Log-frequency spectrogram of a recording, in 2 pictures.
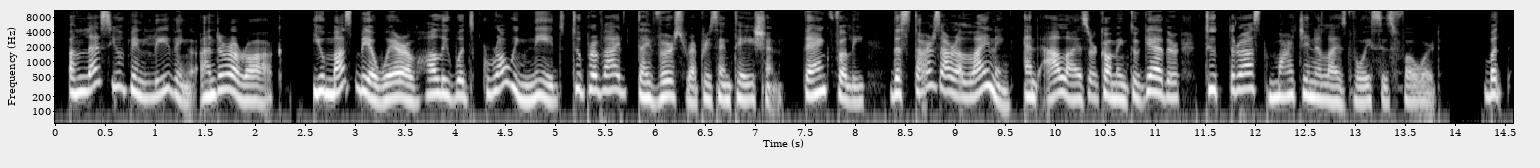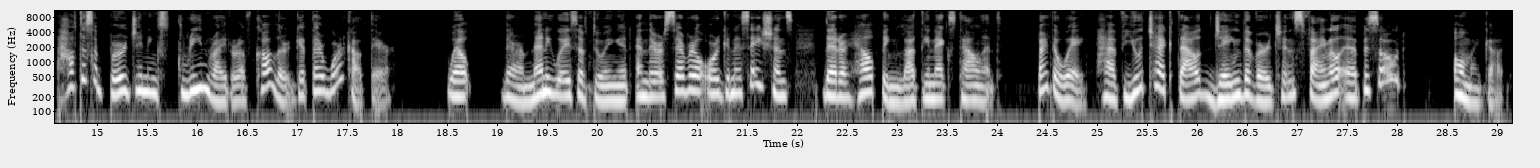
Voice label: Hispanic accent; Sofia Vergara

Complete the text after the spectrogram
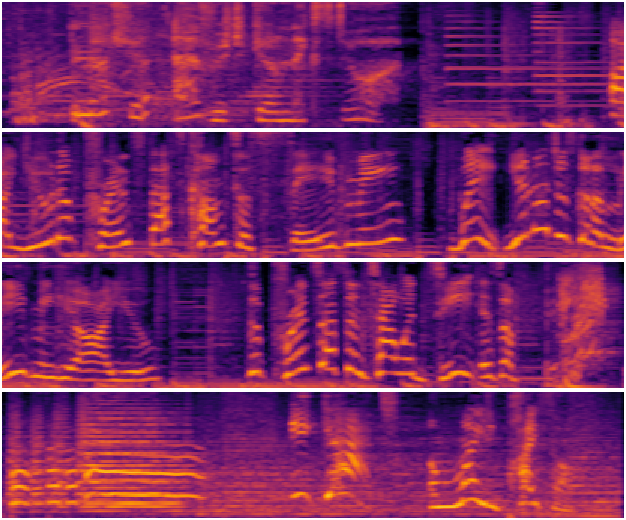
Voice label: Character Demo

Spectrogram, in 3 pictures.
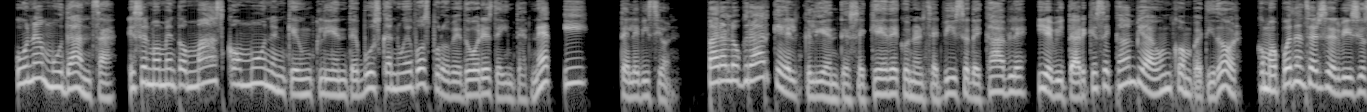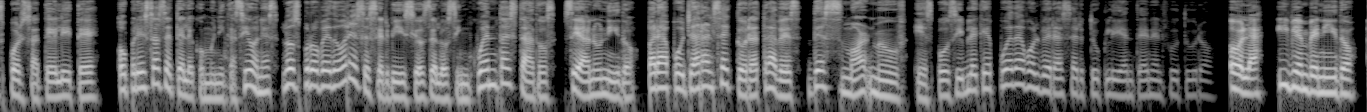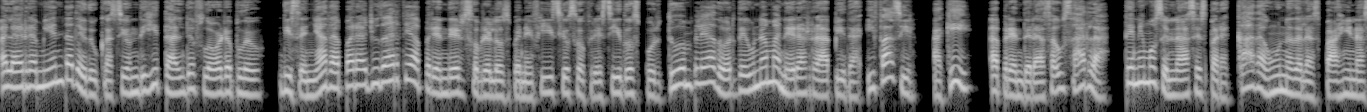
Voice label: Spanish Corporate

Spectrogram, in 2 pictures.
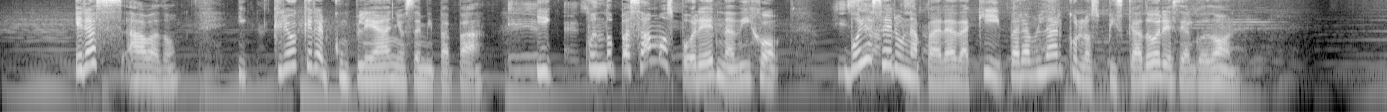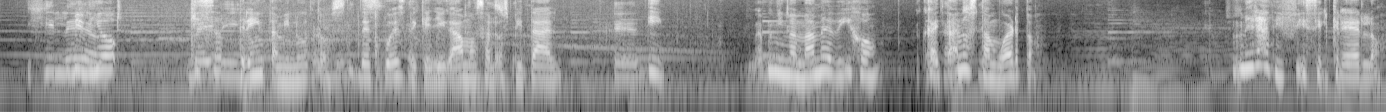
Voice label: Documentary Spanish

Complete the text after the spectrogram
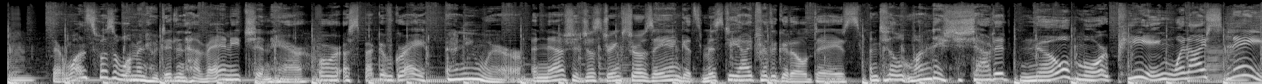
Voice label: Commercial, voiceover

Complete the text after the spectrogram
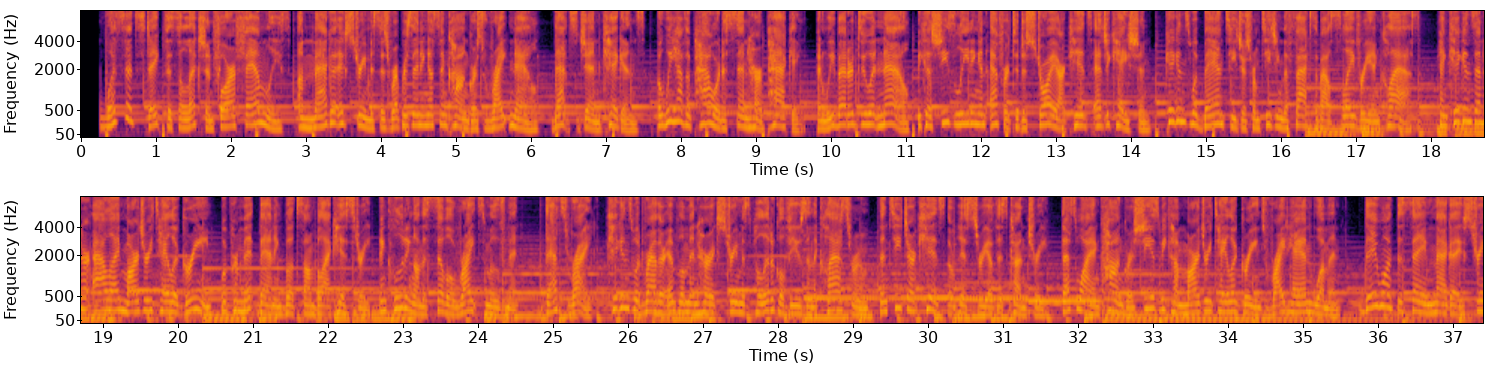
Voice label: Attack Ad, voiceover; political; Jen Kiggans

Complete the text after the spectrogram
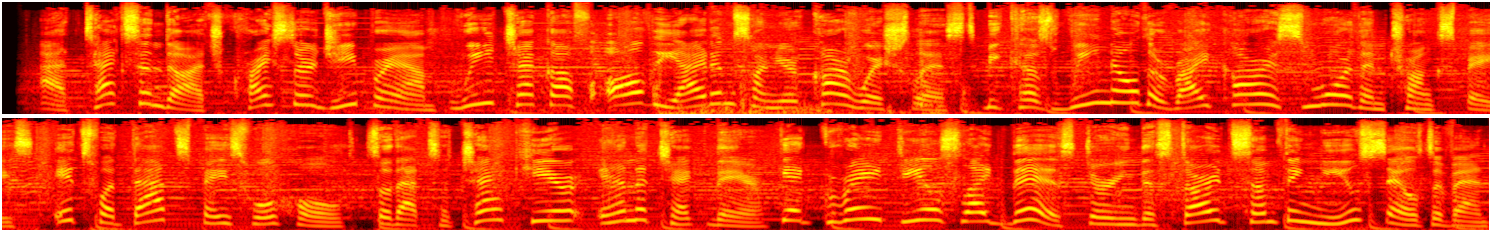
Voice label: Automotive English

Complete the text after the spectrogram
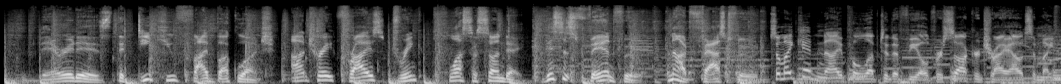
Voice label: Commercial, voiceover

